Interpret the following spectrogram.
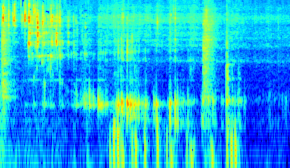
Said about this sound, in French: Elle est mousseuse. Elle est moussue. Vous entendez l'effervescence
